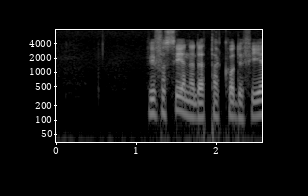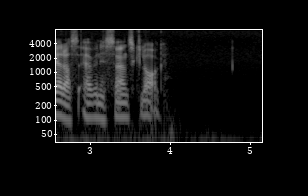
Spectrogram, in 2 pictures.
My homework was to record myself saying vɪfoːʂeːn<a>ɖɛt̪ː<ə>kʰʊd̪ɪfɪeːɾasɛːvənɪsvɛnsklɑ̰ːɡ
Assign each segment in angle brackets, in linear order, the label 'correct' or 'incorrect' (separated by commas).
incorrect, incorrect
